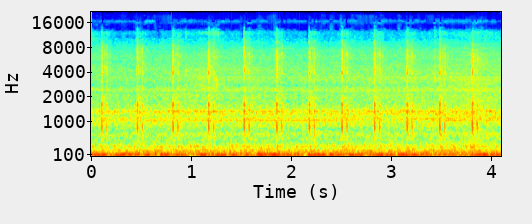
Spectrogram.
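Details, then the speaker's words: Diesel heater about 2 minutes after starting, fuel pump and fan just kicked in, running wide open with full burn: steady fan roar with a crisp, evenly spaced fuel pump tick about three times a second; burning cleanly. "There we go. She's running wide open now. Got a full burn"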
